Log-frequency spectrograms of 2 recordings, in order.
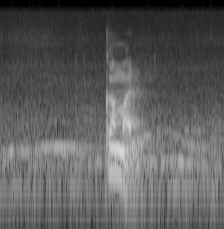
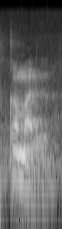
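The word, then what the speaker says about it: कमल: Kamal. Kamal. The first letter of this word is Ka. Kamal. The word is pronounced as Kamal.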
